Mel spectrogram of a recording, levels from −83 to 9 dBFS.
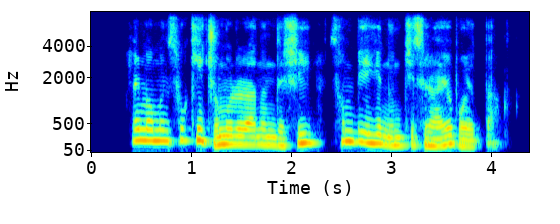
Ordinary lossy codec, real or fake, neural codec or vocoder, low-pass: Opus, 16 kbps; real; none; 7.2 kHz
